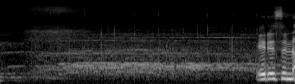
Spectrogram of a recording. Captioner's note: crowd cheering and clapping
